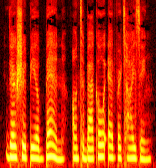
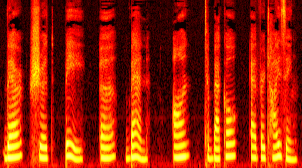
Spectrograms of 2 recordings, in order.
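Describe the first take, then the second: First: Said in the usual way. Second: Slow, word-by-word model reading. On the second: Shown as a demonstration. English teacher modelling the tobacco sentence for learners, slowly. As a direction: read it slowly with gaps between words. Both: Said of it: "慢慢来读".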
